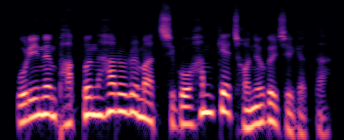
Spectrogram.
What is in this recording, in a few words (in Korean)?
문장 남자; 우리는 바쁜 하루를 마치고 함께 저녁을 즐겼다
